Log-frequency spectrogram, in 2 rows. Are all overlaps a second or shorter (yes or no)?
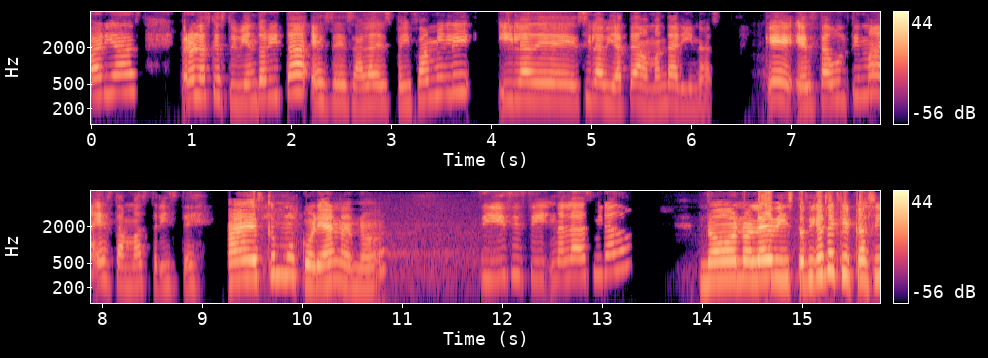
yes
